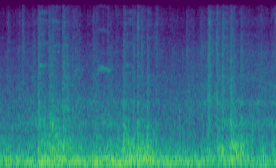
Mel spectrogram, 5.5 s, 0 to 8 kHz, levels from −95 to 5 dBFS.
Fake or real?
fake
